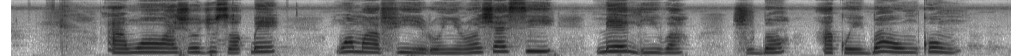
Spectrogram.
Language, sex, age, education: Yoruba, female, 15-29, tertiary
